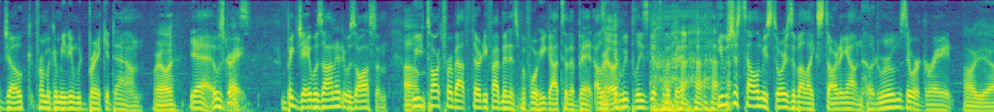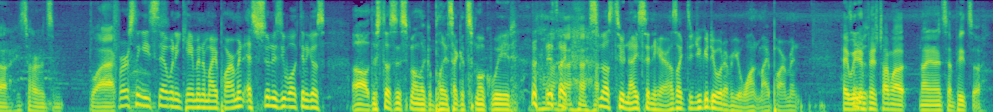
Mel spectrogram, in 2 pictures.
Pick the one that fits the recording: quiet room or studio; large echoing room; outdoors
outdoors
